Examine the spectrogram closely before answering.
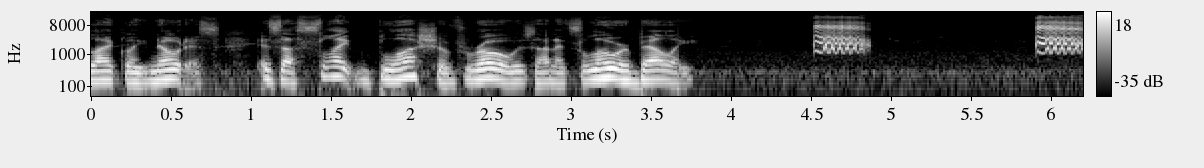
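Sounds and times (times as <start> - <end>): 
speech: 0.0 - 3.9
red-bellied woodpecker churr calls: 4.2 - 6.1.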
